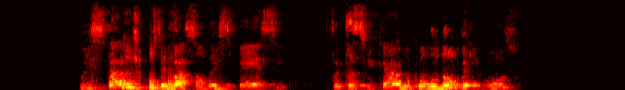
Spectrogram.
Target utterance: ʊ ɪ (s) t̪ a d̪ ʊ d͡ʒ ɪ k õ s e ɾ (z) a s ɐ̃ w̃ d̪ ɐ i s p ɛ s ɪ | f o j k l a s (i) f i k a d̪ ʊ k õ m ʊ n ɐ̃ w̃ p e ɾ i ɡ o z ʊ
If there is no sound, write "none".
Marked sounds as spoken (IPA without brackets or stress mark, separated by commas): s, v, i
